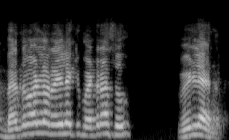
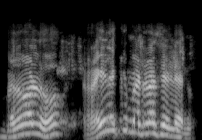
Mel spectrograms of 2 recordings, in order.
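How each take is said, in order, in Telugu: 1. చివరి క్రియ vellanu పై ఒత్తిడి ఉంది. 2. రైలెక్కడం అనే పదంపై ఒత్తిడి ఉంది. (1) "ఆఖరికి వెళ్లారు" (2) "రైలుకి ఇంపార్టెన్స్ అండి"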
